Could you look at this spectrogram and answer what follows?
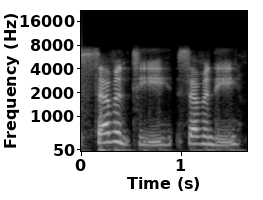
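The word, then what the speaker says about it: seventy: So you have, with 70, the stress is in the front. 70. But with 17, the stress is here.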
